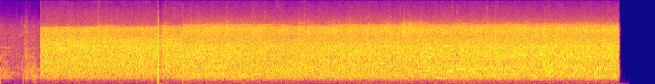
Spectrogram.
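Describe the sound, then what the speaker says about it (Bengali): Heavy rain pours down steadily during a storm, a dense, even hiss that starts abruptly and holds at a constant loud level before cutting off, with no voices over it. "দেখেন কি বৃষ্টি নামছে।"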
